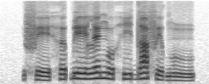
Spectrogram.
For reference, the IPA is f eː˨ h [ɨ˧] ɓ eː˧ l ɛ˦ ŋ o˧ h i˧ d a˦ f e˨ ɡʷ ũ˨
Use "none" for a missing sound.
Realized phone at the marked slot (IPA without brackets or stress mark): ə˧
